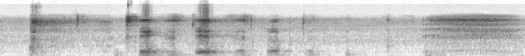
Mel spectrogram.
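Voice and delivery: long high laugh; drawn-out embarrassed laugh. Real, not acted. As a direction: laugh at how bad you sound. Laughing at own bad sound.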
